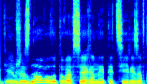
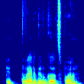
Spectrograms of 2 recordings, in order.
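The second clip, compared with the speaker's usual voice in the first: ordinary delivery, nothing marked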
